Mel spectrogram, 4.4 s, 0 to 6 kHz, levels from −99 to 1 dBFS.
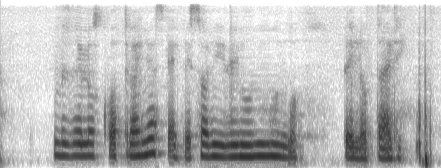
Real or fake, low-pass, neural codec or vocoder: fake; 5.4 kHz; codec, 16 kHz, 0.8 kbps, ZipCodec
